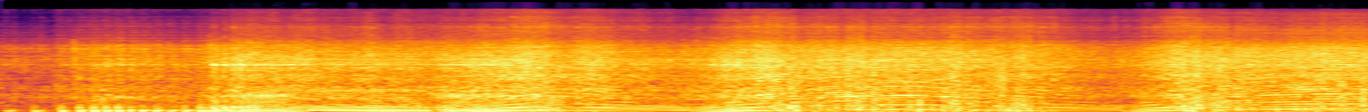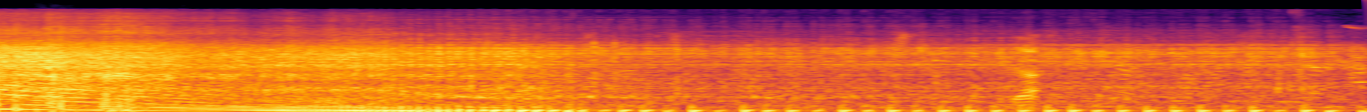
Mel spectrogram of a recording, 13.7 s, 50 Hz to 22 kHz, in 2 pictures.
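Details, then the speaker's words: Honda Revo motorcycle after its carburetor was air-cleaned, spark plug renewed and air screw set to 1.5 turns; it previously sputtered and wouldn't rev freely. Clean throttle blips rising and falling smoothly, then an even idle: normal revving. "mantap teman-teman ya, kita udah gas tadi, suaranya nggak berebet kayak tadi ya."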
